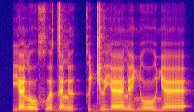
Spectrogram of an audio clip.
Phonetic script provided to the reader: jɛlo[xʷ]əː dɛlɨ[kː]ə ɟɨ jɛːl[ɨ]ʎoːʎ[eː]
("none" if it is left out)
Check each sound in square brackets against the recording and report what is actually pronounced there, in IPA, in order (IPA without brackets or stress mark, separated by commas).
xʷ, kː, e, ɛː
